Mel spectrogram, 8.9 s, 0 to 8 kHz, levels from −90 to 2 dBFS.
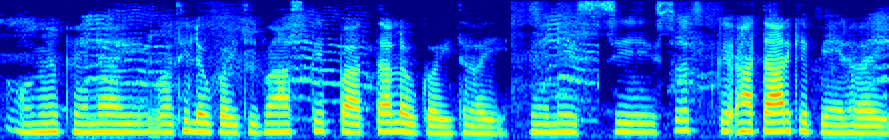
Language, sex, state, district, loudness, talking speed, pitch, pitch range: Bajjika, female, Bihar, Vaishali, -31 LUFS, 100 wpm, 180 Hz, 170-190 Hz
